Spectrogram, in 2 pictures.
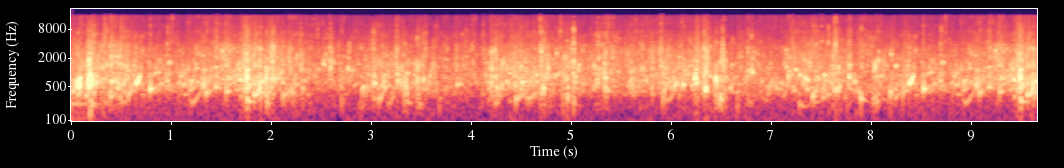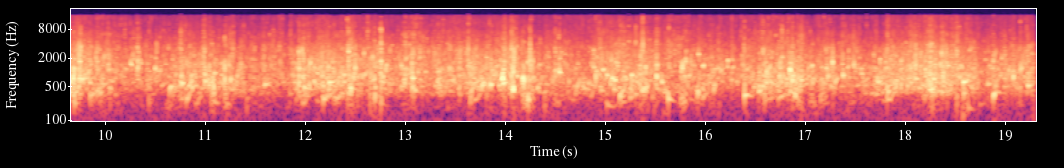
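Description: Small waves lap and slosh gently on open water.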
